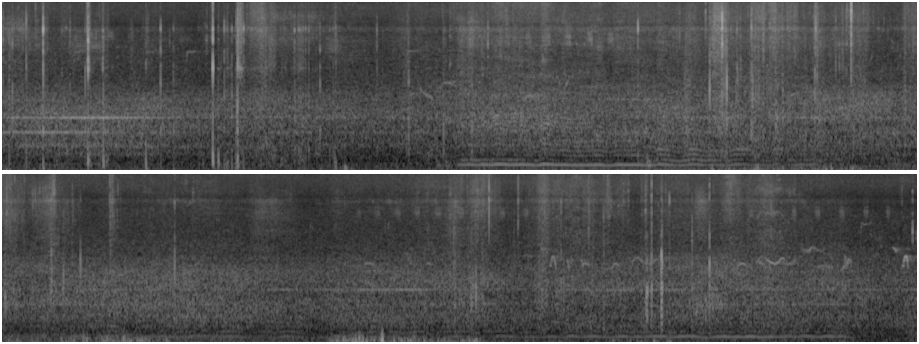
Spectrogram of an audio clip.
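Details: Japanese giant hornet invading a swarm-catching hive, slipping in through the entrance hole; a steady low droning wing buzz runs in two long stretches, mixed with footsteps, knocks, rustling and a man's voice.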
